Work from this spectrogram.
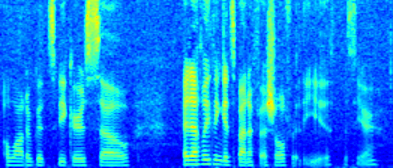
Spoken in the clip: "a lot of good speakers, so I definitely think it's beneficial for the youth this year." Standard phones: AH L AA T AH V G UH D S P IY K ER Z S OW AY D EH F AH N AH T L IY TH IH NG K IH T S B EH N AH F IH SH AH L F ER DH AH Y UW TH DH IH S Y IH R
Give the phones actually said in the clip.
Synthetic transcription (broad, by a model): AH L AA T AH V G UH D S P IY K ER Z S OW AY D EH F AH N AH T L IY TH IH NG K IH T S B EH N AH F IH SH L F ER DH AH Y UW TH DH IH S Y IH R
